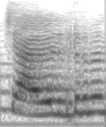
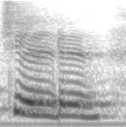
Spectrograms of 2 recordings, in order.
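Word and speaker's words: children: इसकी तो प्रोनाउंसिएशन थी चाइल्ड, लेकिन इसको हम चाइल्ड्रन नहीं बोलेंगे, हम इसे बोलेंगे चिल्ड्रन।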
